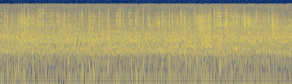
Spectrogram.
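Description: Brisk clip-clop of two white horses' hooves pulling Agamemnon's chariot, loud, beating in a fast steady rhythm over a continuous low rumble of wheels, with no voices.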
